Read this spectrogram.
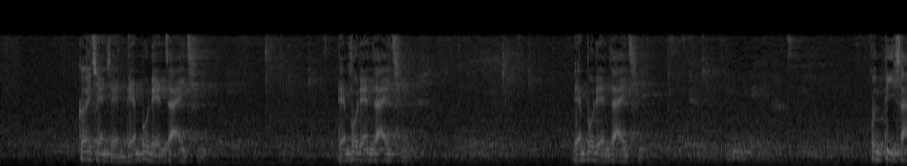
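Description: An elderly man speaks with animation into a microphone, with pauses between phrases.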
